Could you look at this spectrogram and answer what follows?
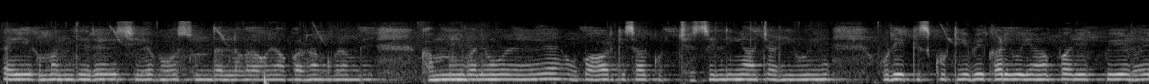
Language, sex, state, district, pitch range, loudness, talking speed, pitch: Hindi, female, Maharashtra, Nagpur, 220-230 Hz, -25 LUFS, 205 wpm, 225 Hz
